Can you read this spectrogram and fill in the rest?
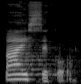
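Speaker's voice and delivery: "Bicycle" with the first syllable stressed; BI-cy-cle, weight on the start of "Bicycle"; dactylic stress. Shown as a demonstration. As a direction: hit "Bi" in "Bicycle", then two light syllables. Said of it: "one stressed syllable followed by two unstressed".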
